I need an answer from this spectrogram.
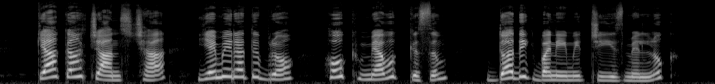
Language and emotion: Kashmiri, neutral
